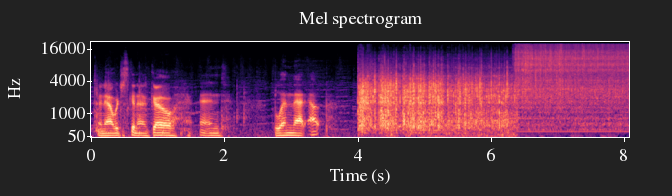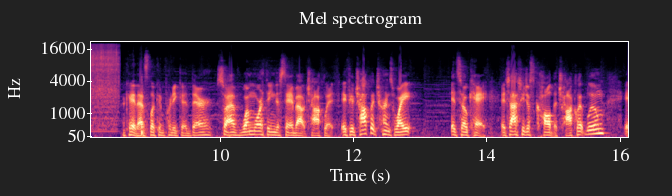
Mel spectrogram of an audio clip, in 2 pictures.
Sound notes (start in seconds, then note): 4.0 blender buzzing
